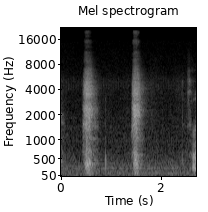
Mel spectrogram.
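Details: Woman congested and recovering from a cold, sneezes induced with chhinkni snuff: two forceful airy sneezes about a second apart with sharp breath catches between them; nose blowing follows at the end.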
